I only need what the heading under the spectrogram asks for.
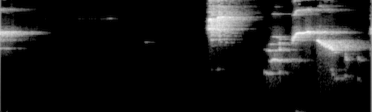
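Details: Oriental magpie-robin song played to make reluctant birds sing back: a brief high whistle, long silence, then a harsh high burst followed by a clear falling whistle and a few scattered notes.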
